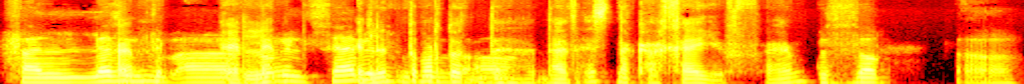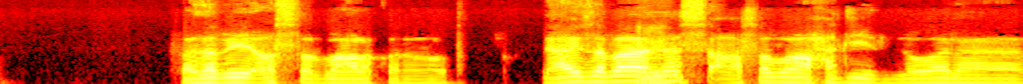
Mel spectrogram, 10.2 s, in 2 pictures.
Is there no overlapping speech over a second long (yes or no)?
no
